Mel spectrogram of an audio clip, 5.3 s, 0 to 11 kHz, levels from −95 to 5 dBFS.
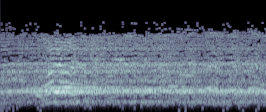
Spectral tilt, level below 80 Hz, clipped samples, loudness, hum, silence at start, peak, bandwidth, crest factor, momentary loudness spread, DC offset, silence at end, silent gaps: -6.5 dB/octave; -64 dBFS; under 0.1%; -19 LUFS; none; 0 s; -2 dBFS; 5.8 kHz; 18 dB; 9 LU; under 0.1%; 0 s; none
